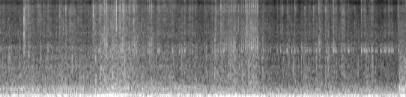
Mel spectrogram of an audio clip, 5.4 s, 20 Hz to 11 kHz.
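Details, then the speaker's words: 1980 Porsche 924 four-cylinder at idle with a new water pump and timing belt: low, steady, slightly lumpy rumble with even firing and no knocks. Its heavy moving mass sends vibration through the steering wheel and phone mount. Normal idle for a non-counterbalanced four. "At idle, it definitely transmits that vibration through the wheel, and depending on how bad the vibration in the phone mount is, you may even be able to get some of it there."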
